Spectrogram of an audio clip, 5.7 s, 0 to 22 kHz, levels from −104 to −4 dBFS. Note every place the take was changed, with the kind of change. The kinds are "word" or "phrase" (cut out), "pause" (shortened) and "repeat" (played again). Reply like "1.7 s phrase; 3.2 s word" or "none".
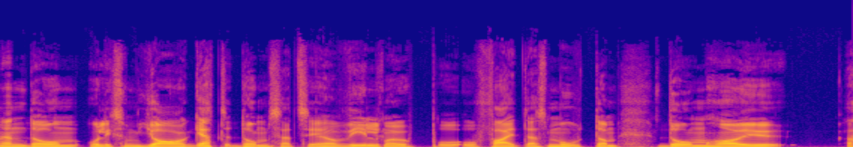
2.6 s word; 3.1 s word; 4.4 s word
